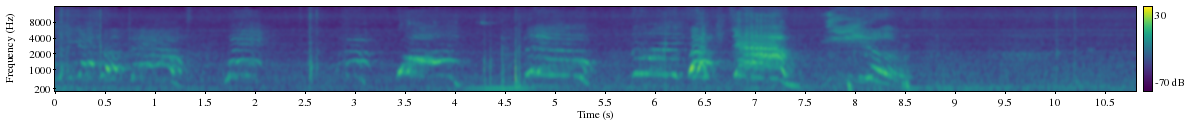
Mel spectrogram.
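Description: A young child's voice: short wordless calls, squeals and laughs in bursts, some high-pitched, loudest in a run of squeals about two-thirds of the way through.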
